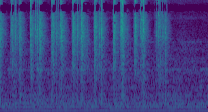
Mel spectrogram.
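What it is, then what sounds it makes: Plastic mini fridge tapped with fingernails. Long acrylic nails tap quickly on the inside of a small, empty, hollow pink plastic mini beauty fridge with its door open, then tap and scratch the outer side of its casing. The result is a quiet run of crisp, bright, clicky taps over a steady low hum, with the taps thinning out toward the end.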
